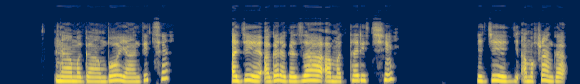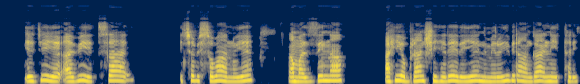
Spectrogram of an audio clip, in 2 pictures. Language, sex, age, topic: Kinyarwanda, female, 18-24, finance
